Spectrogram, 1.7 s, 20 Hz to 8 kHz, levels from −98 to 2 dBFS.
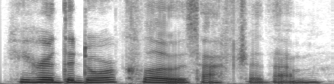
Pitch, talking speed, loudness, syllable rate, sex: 205 Hz, 250 wpm, -17 LUFS, 5.7 syllables/s, female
